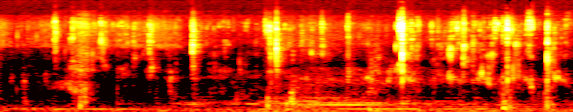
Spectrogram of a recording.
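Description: Close-miked biting and chewing of soft, soupy Korean fish cake (eomuk): wet mouth clicks and smacks, scattered and irregular.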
